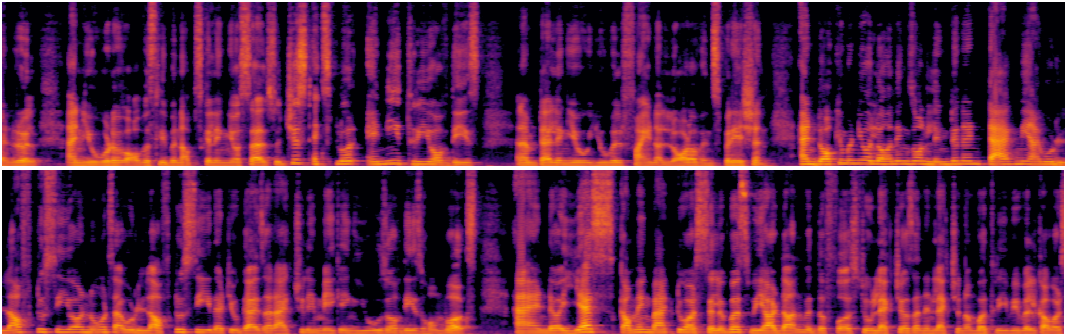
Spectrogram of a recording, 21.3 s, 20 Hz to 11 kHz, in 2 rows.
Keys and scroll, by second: 17.3 2.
